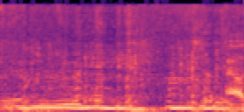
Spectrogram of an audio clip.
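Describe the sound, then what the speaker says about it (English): Two male lions roar on safari, deep, loud and close, in long drawn groaning calls over faint background noise, with a voice partly mixed in. "I can hear both males roaring."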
